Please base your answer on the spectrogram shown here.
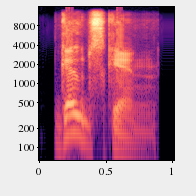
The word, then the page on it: goatskin: British English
